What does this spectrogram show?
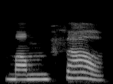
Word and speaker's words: mamsa: The pronunciation is mamsa. Muscles.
